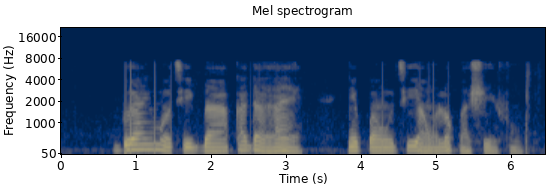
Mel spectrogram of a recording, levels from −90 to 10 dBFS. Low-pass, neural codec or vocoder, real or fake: 7.2 kHz; none; real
